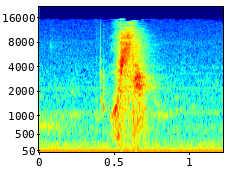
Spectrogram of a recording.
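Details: Bailey the pet dog waking from an afternoon nap gives a single sharp, hissing sneeze-like burst lasting about a quarter second, bright and airy, over a quiet indoor background.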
